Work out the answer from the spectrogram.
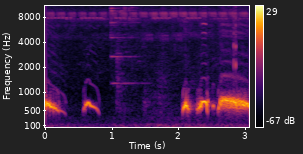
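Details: Spotted dove lure call meant to prompt other doves: a falling coo and a short hooked note, then a faint clatter. Quick double notes follow, ending in a long, steady, mellow coo.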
